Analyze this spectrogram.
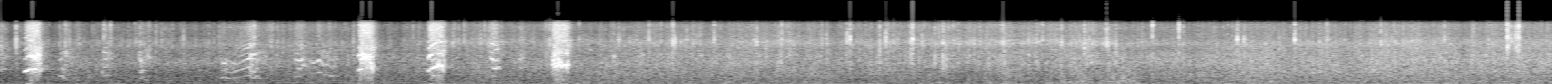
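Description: A German shorthaired pointer barking: a handful of short, loud barks in the first six seconds. Then a steady rushing, crackling noise as the bike rolls along behind the pulling dog.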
